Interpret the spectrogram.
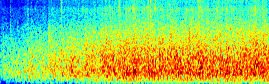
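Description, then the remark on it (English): Steady, gentle rain patters on a barn roof, a soft continuous hiss of countless drops with no voices, holding an even, fairly quiet level throughout. “There we were, standing in a barn on our mats, eyes closed, rain falling softly on the roof above.”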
